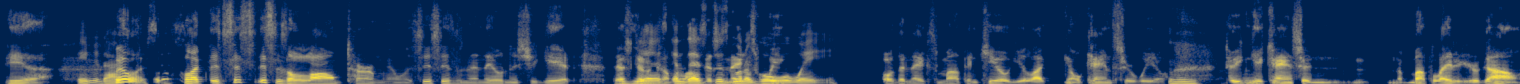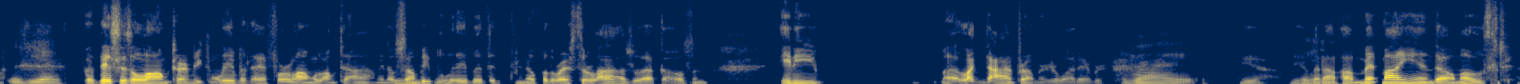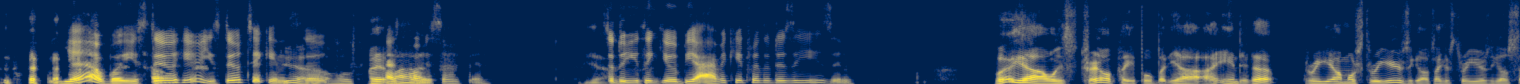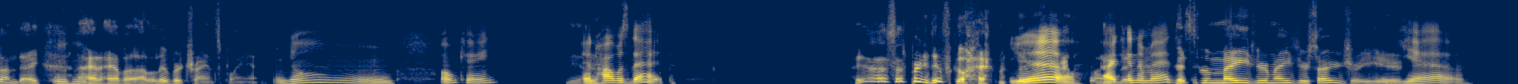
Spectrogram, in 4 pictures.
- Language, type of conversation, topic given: English, advice, How do I cope and plan next steps after an unexpected diagnosis?
- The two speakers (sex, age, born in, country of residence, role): female, 35-39, United States, United States, advisor; male, 50-54, United States, United States, user
- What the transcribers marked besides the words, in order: tapping; other background noise; chuckle; drawn out: "No"; chuckle; laughing while speaking: "having a liver transplant, that"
